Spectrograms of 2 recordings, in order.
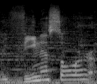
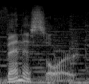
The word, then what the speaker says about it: Venusaur: i say it wrong is it venusaur or venisor why would it be venosaur venusaur venusaur isn't that how i said it flashback venusaur is great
